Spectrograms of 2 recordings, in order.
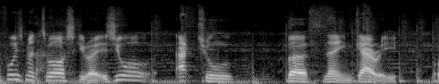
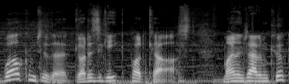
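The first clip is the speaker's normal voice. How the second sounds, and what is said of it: Put-on radio announcer voice. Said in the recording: “I put my best radio voice on there”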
